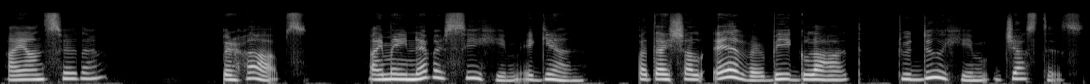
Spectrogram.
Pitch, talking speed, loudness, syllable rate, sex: 235 Hz, 110 wpm, -17 LUFS, 3.5 syllables/s, female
